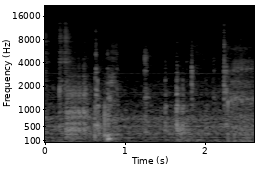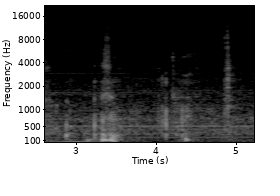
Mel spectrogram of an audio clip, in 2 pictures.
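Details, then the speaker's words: Racal-Dana 1999 frequency counter with its 10 MHz timebase removed, leaving the microcontroller without a clock. Dry, uneven repeating relay clicks in a quiet room, matching the fault often seen at power-up. "now that's interesting so that's the that's the actual fault I often see when I first Power It Up um the lack of an oscillator if that's"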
